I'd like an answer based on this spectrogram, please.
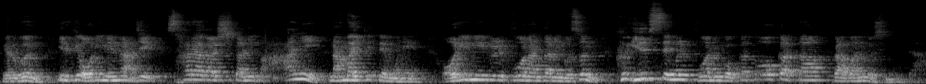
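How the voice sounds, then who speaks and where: A man's voice: sits high, fairly quick, few pauses, dark tone. A man preaching a Sunday sermon as pastor, earnestly acting out the people in his stories. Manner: earnest preaching, acts out quoted voices. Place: church sanctuary. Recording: echoey church sanctuary, mic at a distance.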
